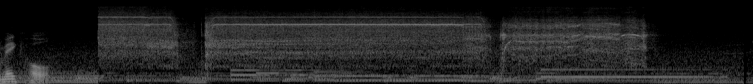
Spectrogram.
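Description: A power drill whirs as a hole saw cuts into a board.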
